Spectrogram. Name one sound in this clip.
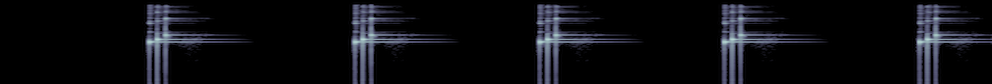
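A bright electronic chime rings over and over at a steady pace.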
